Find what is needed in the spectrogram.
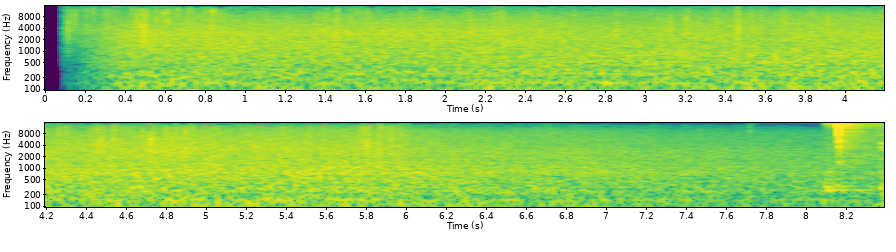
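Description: A steady hiss of noise, like rain or static, fading in at the start and easing off slightly near the end.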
